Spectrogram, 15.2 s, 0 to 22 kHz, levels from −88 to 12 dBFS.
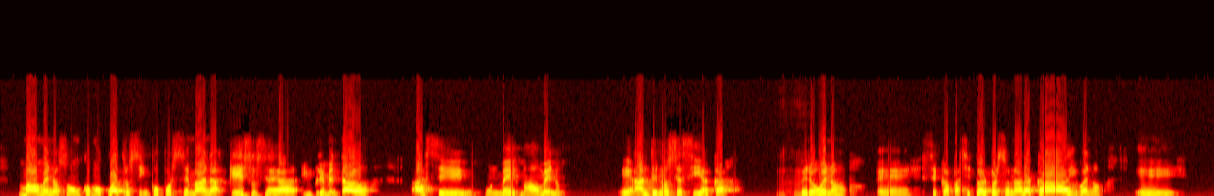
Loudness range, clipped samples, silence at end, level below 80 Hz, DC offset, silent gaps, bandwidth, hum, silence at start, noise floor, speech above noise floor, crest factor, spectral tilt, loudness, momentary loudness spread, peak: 3 LU; under 0.1%; 0.5 s; -62 dBFS; under 0.1%; none; 11.5 kHz; none; 0.25 s; -61 dBFS; 44 dB; 14 dB; -4.5 dB/octave; -17 LUFS; 13 LU; -4 dBFS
